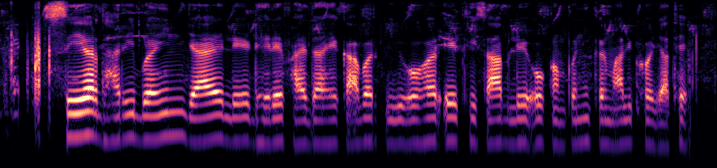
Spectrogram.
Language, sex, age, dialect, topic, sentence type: Chhattisgarhi, male, 18-24, Northern/Bhandar, banking, statement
